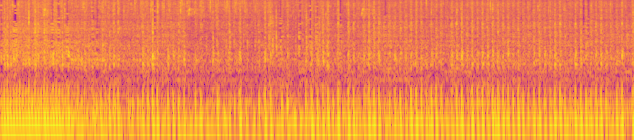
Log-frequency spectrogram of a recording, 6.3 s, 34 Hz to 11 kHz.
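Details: OMC 2.5 L 140 hp sterndrive in a 1981 Sea Sprite, first start after sitting since winterizing, on water muffs as temperature comes up: a low, steady burble with an even rhythm and no knocks or misses. Smooth, normal idle.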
